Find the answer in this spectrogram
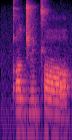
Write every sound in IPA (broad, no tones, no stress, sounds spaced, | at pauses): qʼ ɑ ɖ͡ʐ ə̃ kʰ ɑ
